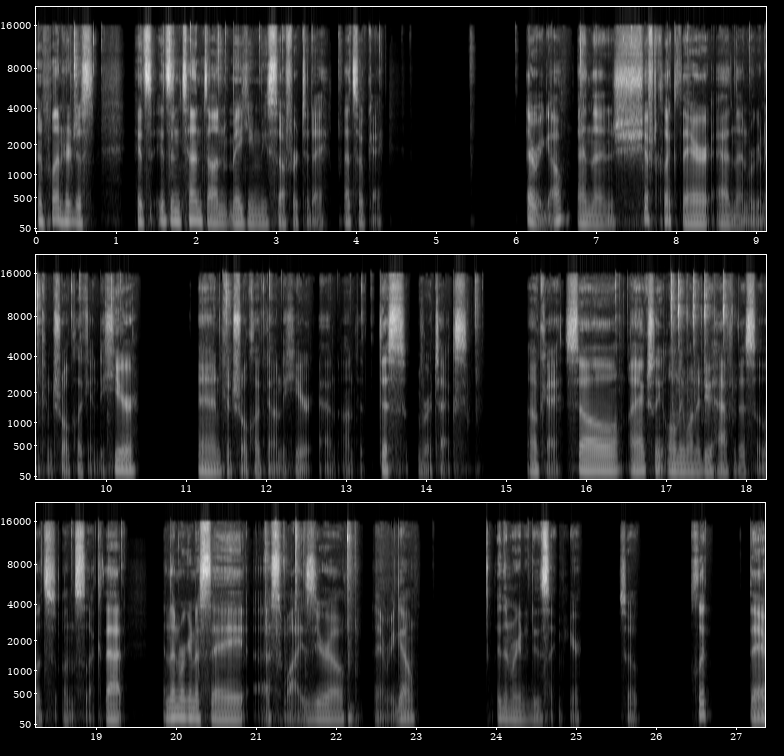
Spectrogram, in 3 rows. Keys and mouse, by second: 0.7-2.6 drag, 17.2-17.5 ctrl+z, 18.5 ctrl+z, 21.1 s, 21.2 ctrl+z, 22.1 click, 27.0-27.3 drag.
